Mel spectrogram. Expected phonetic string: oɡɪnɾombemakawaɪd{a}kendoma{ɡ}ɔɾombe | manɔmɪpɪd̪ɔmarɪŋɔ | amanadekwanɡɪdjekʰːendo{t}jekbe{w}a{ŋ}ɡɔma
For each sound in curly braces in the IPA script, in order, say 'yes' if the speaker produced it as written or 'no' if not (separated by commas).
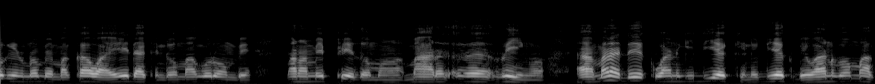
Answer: yes, yes, no, yes, no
